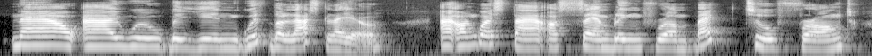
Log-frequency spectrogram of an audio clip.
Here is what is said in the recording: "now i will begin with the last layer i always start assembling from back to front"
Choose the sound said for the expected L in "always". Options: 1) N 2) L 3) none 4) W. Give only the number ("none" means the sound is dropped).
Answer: 1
